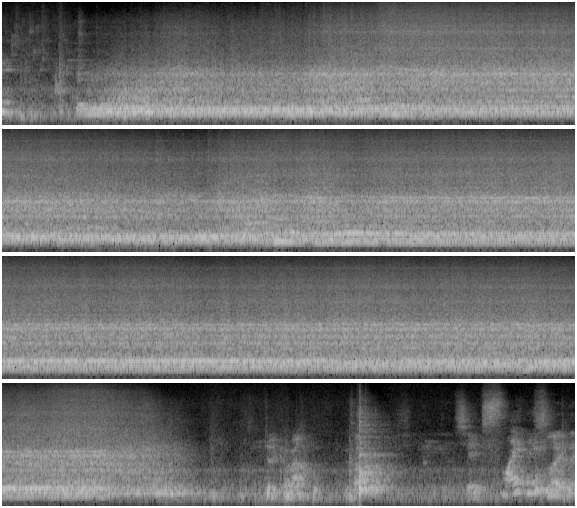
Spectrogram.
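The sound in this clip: A blender runs on its sauces setting, blending a batch with two cups of water. The motor gives a loud, steady whir for about twenty-two seconds, then cuts off abruptly, followed by a few faint handling noises.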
